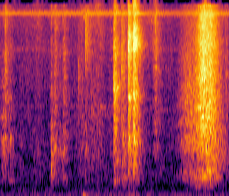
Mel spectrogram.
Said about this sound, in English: Biscuits coming out of the container onto the plate. That really nice noise, listen.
